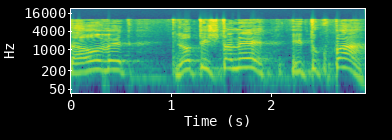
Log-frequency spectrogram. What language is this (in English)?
Hebrew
